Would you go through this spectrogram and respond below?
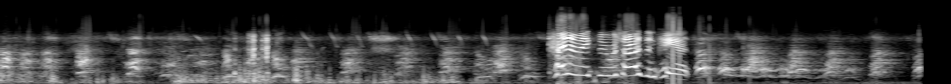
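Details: Dogs at play: Dodger, a yellow Lab mix, Shelby, a black Lab and Australian Shepherd mix, and Elwood, a Basset Hound, running around together. A burst of loud, high yelping barks comes midway, with people talking and laughing throughout.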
